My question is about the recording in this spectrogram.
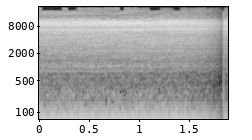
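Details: OBS V8 at idle after new spark plug wires replaced a set with a weak, gapped boot that had caused a misfire pulse: deep, steady, even rumble, no skips, firing cleanly on all cylinders.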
